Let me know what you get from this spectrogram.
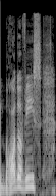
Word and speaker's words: Brodovi: Brodovis, aber wir sind dann irgendwann zum Brodovi übergegangen mit Betonung auf erster Silbe, weil Brodovi, letzten Endes, das habe ich in der Schule zu oft gehört, ist einfach doof.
